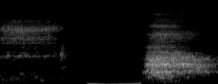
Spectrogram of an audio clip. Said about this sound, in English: I want you to take a deep breath.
